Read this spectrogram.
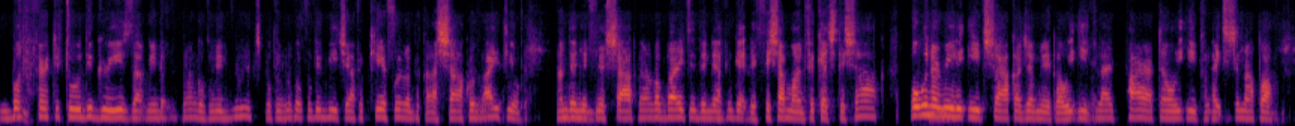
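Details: Psychiatrist acting out (simulated, not a patient) flight of ideas, jumping between unrelated topics in answer to a simple question; flight of ideas.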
